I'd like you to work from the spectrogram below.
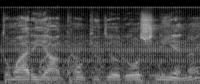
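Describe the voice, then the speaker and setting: A man giving a sermon to a live gathering, rising into loud impassioned calls and prompting the audience to answer back. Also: lowish voice, completely flat delivery, a crowd in the background, rough recording. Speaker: preacher.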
